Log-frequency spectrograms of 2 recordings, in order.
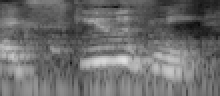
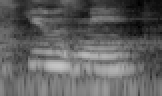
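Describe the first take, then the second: First: Every syllable is pronounced carefully and fully. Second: It is said quickly with syllables dropped.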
